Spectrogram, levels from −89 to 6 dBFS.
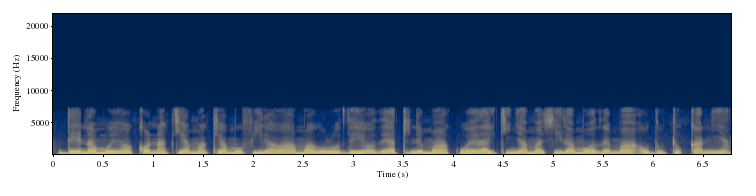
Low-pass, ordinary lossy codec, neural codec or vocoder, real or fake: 7.2 kHz; none; none; real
